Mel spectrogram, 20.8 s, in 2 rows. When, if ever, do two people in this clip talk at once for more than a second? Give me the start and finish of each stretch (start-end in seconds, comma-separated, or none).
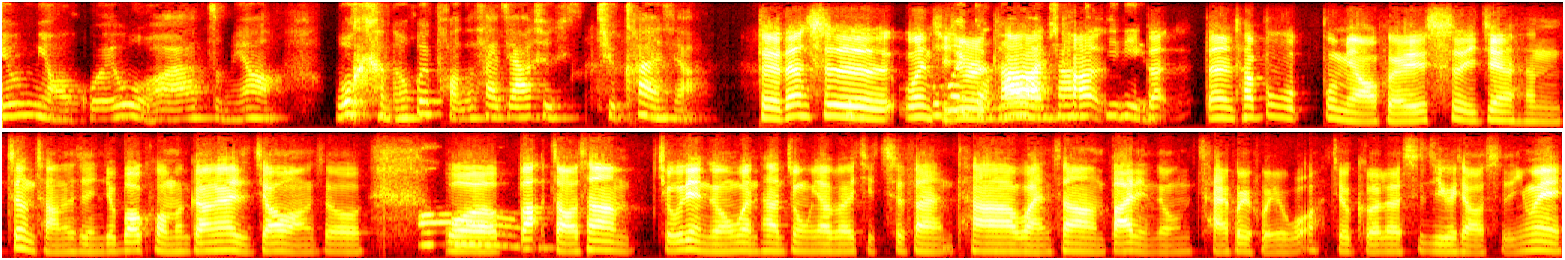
6.2-7.7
